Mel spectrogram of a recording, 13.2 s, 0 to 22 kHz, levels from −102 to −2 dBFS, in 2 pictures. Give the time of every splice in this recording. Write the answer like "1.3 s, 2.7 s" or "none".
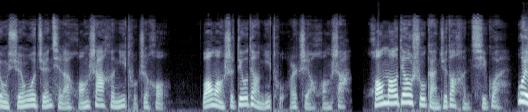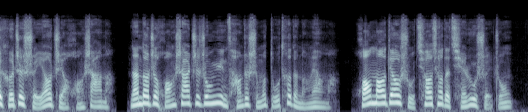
6.4 s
